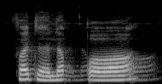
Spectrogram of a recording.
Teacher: لام اور قاف آپس میں مضبوطی کے ساتھ ملائیں گے. قاف موٹا حرف ہے، موٹا کر کے اس کو پڑھا جائے گا.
